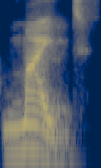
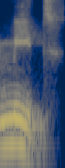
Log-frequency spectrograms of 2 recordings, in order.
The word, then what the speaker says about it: might: Y la hipótesis se lanza con la palabra might. Con el patrocinio de la palabra might, nunca me la vayan a pronunciar meet.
